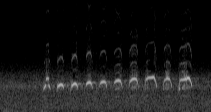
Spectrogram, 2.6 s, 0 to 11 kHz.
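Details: Osprey calling at a Montana nest in Hellgate, June 2017, around the delivery of a big fish: ten piercing whistled notes in quick succession, each briefly arched, rising slightly toward the end, against a low hiss.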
